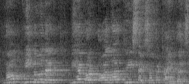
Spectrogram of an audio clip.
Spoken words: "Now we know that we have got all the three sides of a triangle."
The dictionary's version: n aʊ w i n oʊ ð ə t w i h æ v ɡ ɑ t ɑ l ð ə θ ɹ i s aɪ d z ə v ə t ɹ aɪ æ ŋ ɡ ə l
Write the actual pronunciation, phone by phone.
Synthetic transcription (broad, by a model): n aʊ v i n oʊ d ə t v i h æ v ɡ ɑ t ɑ l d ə t ɹ i s aɪ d s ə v ə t ɹ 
